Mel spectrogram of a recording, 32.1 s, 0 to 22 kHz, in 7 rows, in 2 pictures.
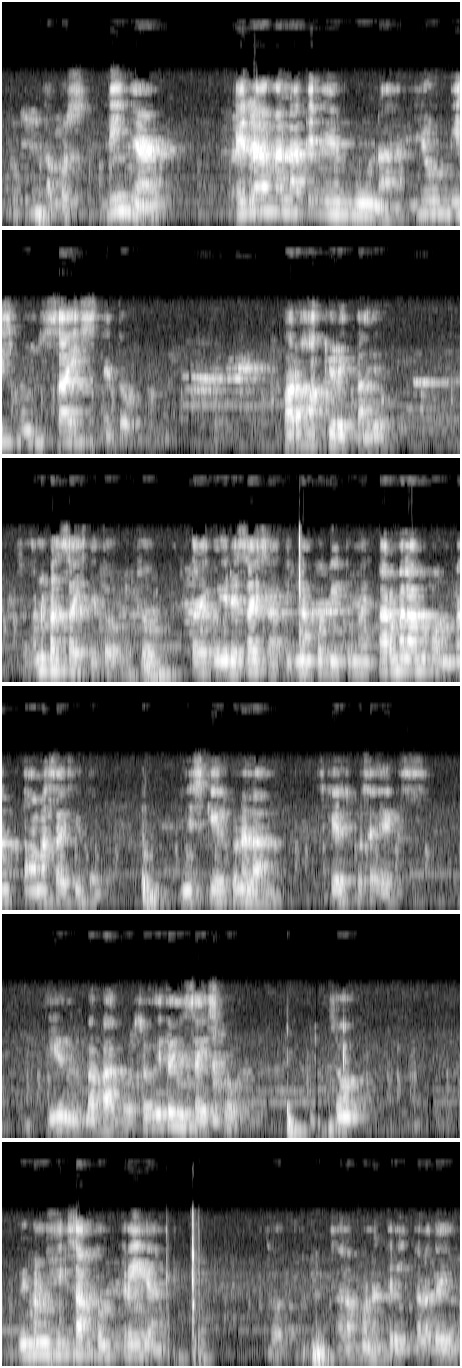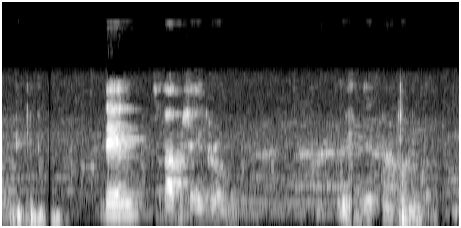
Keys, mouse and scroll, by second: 10.6 t, 21.5 ctrl+z, 22.6 click, 24.5 3, 24.8 Return, 26.2 drag, 27.0 drag, 27.8 e, 28.2 click, 31.4 Delete.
